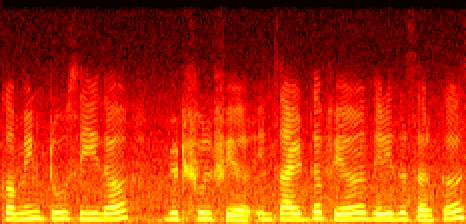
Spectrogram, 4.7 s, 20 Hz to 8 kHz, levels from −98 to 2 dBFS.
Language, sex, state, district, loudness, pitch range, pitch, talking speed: English, female, Punjab, Fazilka, -14 LUFS, 205-230 Hz, 215 Hz, 165 wpm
